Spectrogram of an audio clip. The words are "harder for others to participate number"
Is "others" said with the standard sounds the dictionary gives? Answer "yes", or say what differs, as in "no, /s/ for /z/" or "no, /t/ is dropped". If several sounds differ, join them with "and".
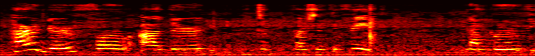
no, /z/ is dropped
